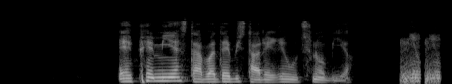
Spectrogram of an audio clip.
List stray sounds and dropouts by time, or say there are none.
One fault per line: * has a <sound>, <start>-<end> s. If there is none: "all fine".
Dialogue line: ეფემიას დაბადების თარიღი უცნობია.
* has a laugh, 4.0-4.4 s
